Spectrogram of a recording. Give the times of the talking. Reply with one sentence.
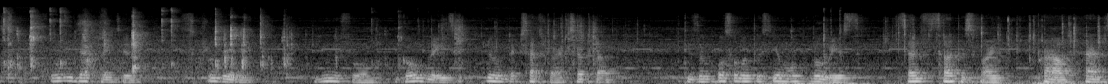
You can hear the talking from 0.0 to 11.0 s.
